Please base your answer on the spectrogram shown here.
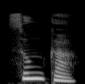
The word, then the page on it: ಸುಂಕ: sunka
